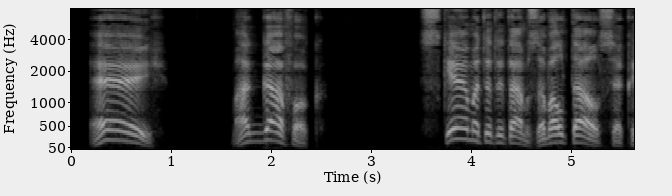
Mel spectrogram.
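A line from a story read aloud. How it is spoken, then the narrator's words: Shout from below. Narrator (Russian): крикнул ему в это время снизу капитан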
